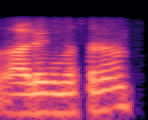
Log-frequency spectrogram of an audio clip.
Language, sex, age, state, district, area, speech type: Kashmiri, male, 30-45, Jammu and Kashmir, Bandipora, rural, conversation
